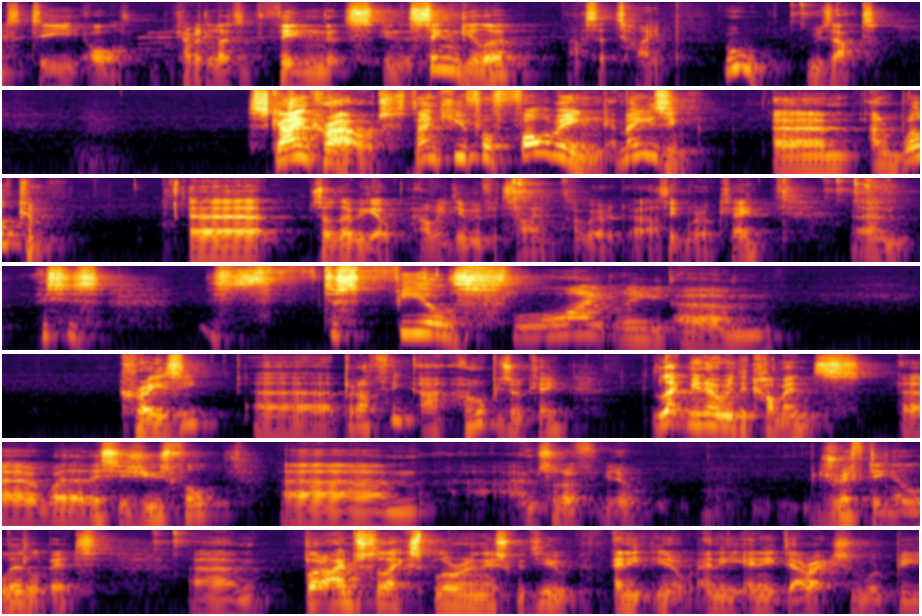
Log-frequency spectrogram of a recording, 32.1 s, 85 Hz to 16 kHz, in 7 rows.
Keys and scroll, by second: 11.6 super+Tab, 13.3 super+w.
